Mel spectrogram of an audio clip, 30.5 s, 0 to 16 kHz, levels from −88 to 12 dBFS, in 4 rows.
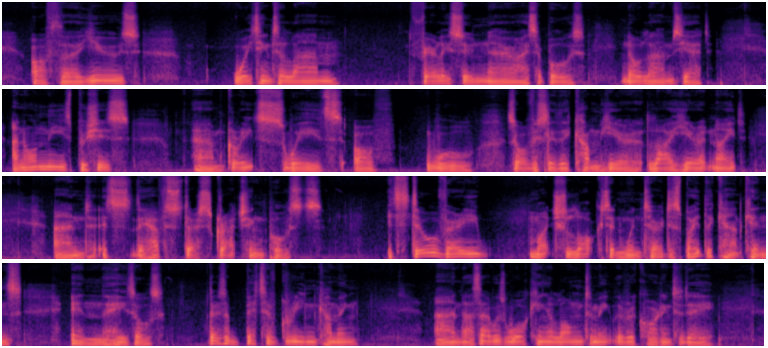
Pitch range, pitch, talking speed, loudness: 95-105 Hz, 100 Hz, 135 wpm, -22 LUFS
